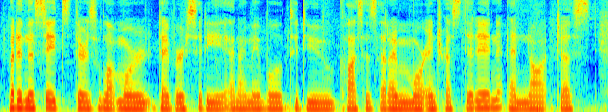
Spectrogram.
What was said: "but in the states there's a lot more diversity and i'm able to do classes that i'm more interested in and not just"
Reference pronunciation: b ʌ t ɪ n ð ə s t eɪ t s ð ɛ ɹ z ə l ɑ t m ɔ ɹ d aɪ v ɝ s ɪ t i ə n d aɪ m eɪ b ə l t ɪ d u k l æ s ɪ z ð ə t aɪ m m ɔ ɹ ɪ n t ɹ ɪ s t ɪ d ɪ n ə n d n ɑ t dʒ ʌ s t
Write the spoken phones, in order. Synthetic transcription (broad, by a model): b ʌ t ɪ n ð ə s t eɪ t s ð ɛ ɹ z ə l ɑ t m ɔ ɹ d aɪ v ɝ s ɪ t i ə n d aɪ m eɪ b l t ɪ d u k l æ s ɪ z ð ə t aɪ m m ɔ ɹ ɪ n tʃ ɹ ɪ s t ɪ d ɪ n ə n n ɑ t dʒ ʌ s t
